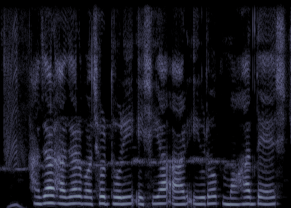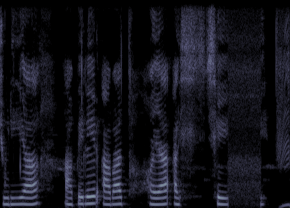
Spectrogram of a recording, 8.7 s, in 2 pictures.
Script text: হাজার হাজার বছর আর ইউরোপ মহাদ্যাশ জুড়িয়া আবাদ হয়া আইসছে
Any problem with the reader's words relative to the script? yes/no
yes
